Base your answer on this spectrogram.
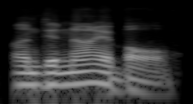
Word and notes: undeniable: American English

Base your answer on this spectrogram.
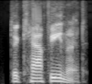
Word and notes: decaffeinate: American English

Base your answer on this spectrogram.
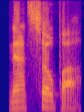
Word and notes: NATSOPA: American English

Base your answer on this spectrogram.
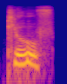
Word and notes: kloof: Indian

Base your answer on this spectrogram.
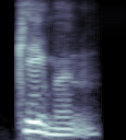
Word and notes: caiman: Indian

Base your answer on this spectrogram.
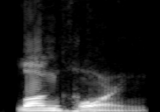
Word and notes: longhorn: American English

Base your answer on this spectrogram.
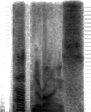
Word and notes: Patna rice: British English

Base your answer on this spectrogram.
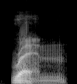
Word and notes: REM: British English

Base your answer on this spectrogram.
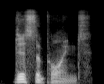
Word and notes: disappoint: British English

